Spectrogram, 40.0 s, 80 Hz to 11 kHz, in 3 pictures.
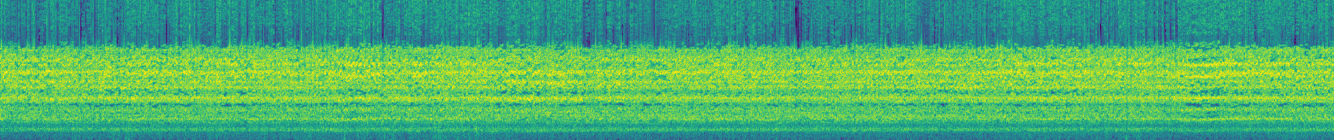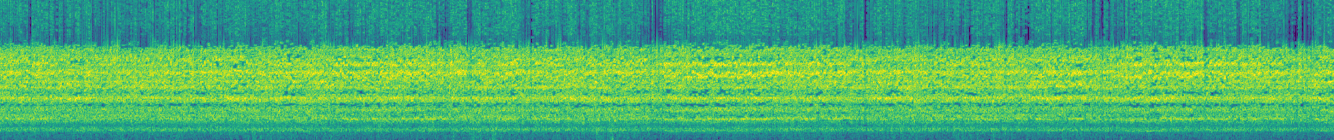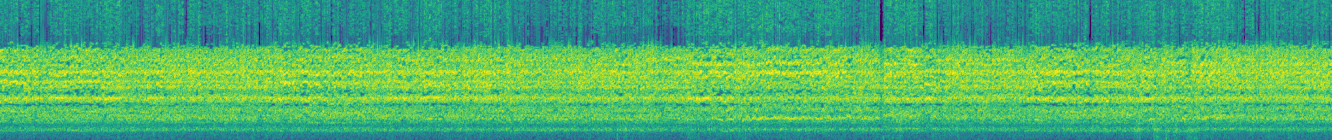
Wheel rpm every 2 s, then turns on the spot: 230, 230, 220, 230, 230, 230, 230, 230, 220, 230, 220, 230, 220, 230, 230, 220, 230, 230, 230, 220.
none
